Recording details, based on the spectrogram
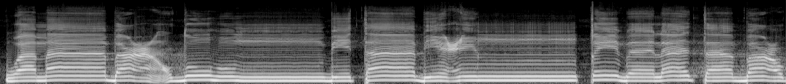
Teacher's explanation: Karena di sini terdapat tanda berhenti atau tanda wakaf yaitu waqaf qola ya. Tanwinnya menghilang berubah menjadi sukun.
